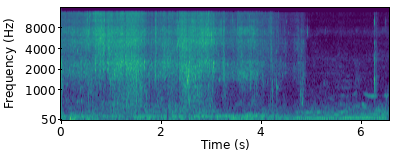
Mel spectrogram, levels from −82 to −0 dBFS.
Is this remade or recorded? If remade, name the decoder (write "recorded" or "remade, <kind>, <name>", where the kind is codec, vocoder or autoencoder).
remade, vocoder, BigVGAN v2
